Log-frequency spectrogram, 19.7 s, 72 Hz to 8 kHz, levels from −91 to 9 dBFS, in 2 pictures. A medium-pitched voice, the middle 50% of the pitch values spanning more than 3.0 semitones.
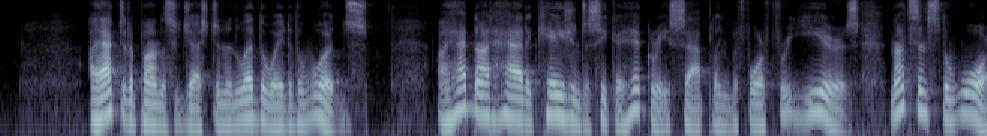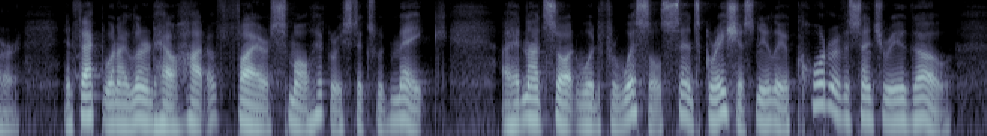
No: low, 125 Hz; average, 4.7 semitones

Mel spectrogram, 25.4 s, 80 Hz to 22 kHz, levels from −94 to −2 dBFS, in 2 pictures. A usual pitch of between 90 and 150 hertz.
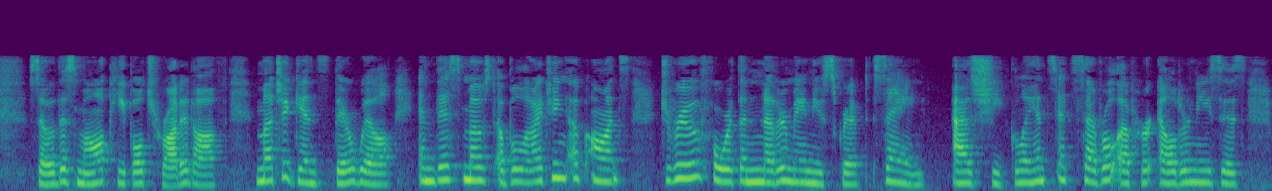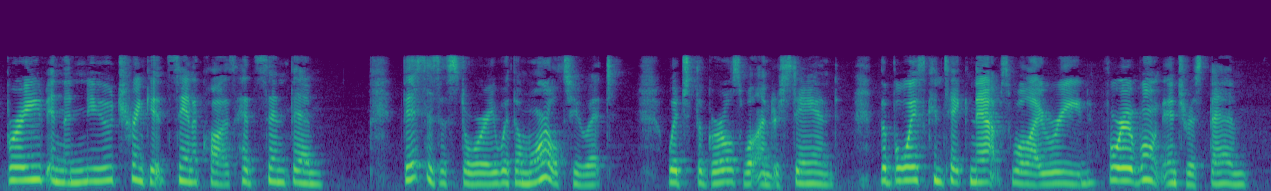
No: high, 215 Hz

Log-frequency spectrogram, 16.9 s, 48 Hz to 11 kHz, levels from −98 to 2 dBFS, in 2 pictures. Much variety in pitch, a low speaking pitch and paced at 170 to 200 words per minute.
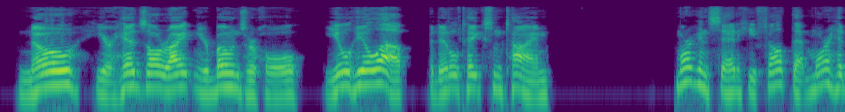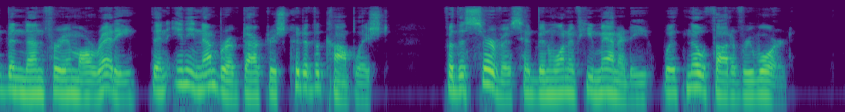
Yes: wide, 5.7 semitones; low, 130 Hz; average, 180 wpm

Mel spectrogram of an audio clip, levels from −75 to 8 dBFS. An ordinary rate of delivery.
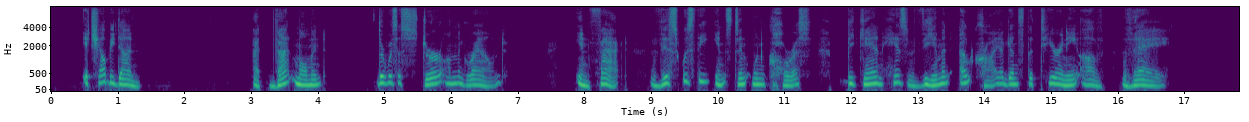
No: slow, 105 wpm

